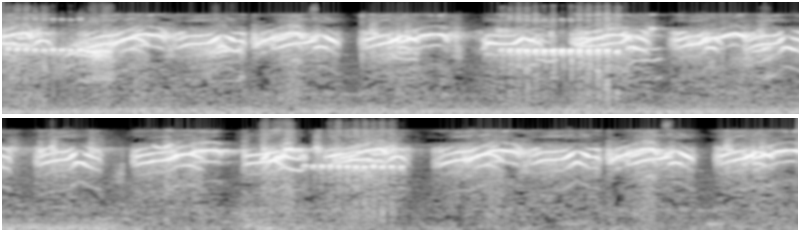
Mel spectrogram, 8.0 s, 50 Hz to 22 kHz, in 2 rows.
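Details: Threatened sunbird calling in fright alongside a prinia, a mix meant to draw wild birds in: bursts of sharp, rapidly warbling high chirps and buzzy trills, separated by brief silences about every 0.7 seconds.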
